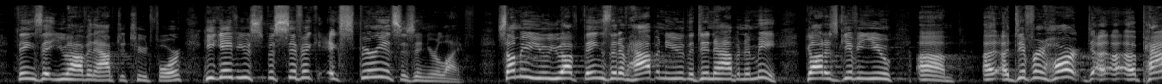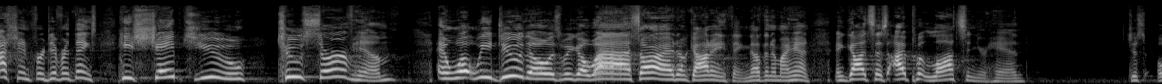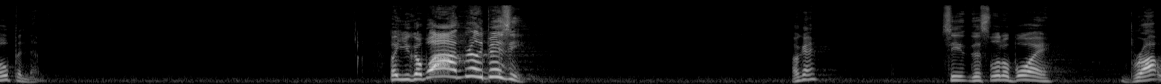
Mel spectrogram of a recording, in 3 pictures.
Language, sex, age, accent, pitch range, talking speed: English, male, 30-49, American, 150-250 Hz, 165 wpm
